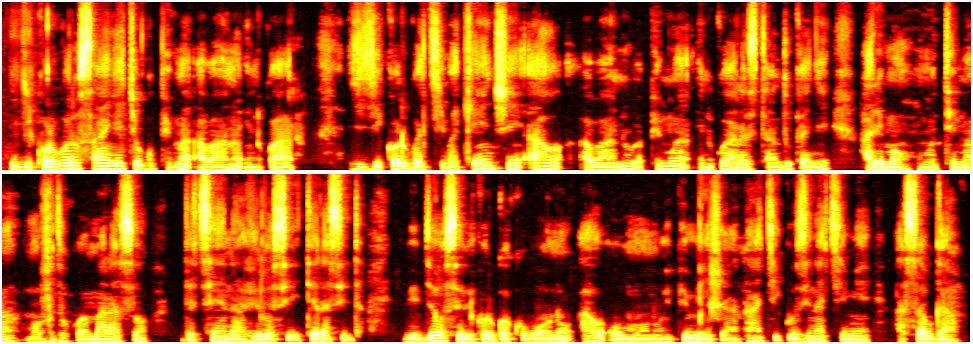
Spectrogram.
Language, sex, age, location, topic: Kinyarwanda, male, 18-24, Huye, health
